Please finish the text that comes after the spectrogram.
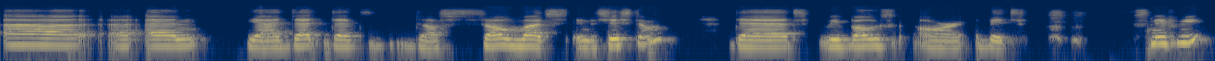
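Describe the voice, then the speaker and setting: Slow, hesitant woman. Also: on the low side, a bit bright. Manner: hesitant, searching for words, laughs often. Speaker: co-host, healer. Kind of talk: casual chat. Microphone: video call.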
